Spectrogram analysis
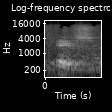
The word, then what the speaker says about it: Hoefs: Pronounce that right? Hoefs, thank you.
